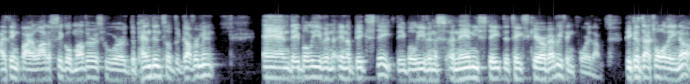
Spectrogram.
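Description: This is a normal speaking voice with an American accent. It moves at a fairly quick pace with ordinary pitch variation. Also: man, medium pitch for a man. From Paterson, New Jersey, US. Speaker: political columnist. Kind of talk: casual political talk show discussion.

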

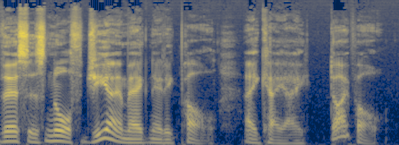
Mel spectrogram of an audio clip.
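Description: With an Australian accent and vocal fry, a man swings his pitch very widely in a very clean recording with a silent background. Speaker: podcast host. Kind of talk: reading aloud.

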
